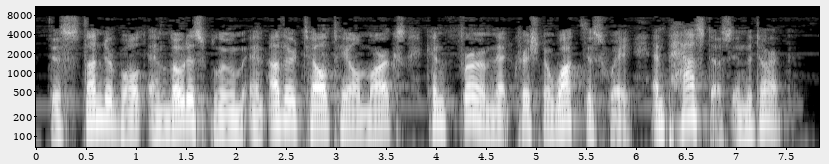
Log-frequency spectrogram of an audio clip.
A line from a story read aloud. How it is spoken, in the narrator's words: The gopis exclaimed excitedly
